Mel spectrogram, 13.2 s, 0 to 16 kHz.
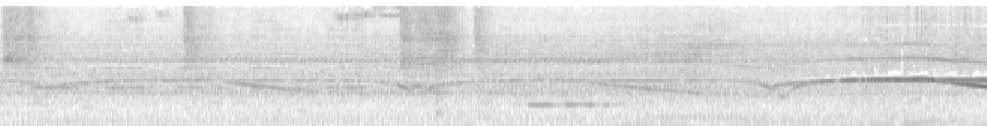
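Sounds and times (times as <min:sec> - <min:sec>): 
low rumble of traffic: 0:00.0 - 0:13.1
police car sirens passing at night in Cranston: 0:00.0 - 0:13.1.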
